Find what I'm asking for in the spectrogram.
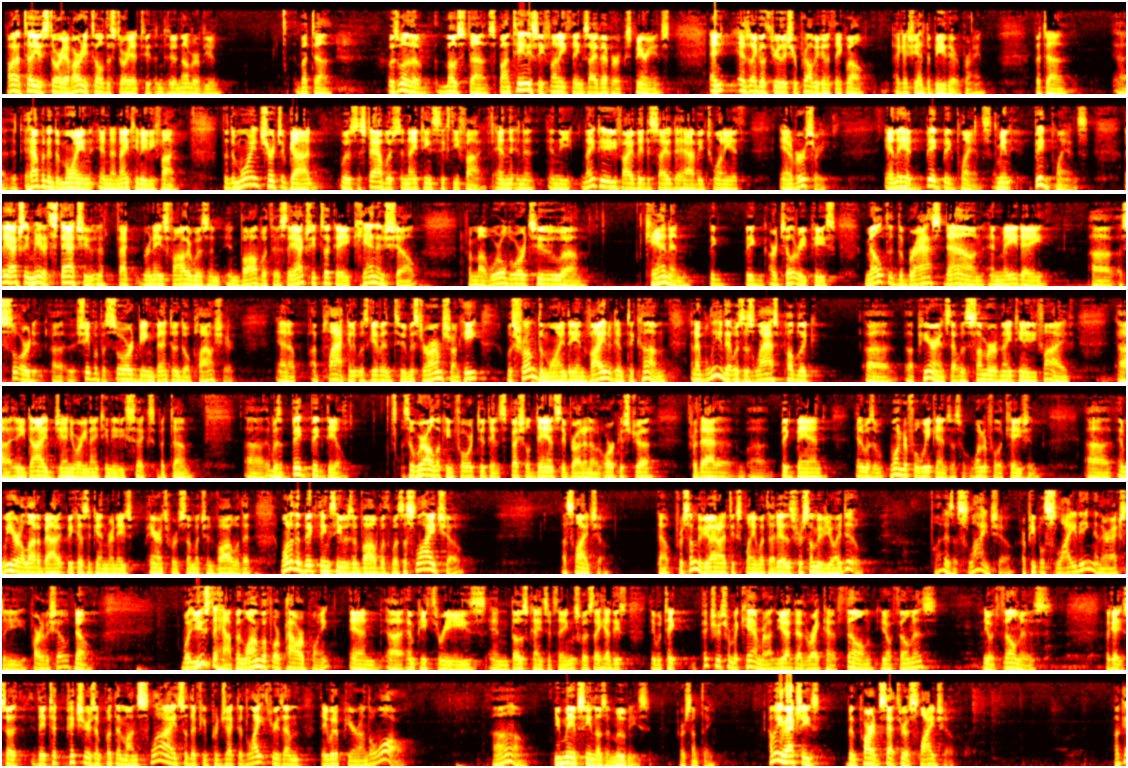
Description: UCG Sermon character development Studying the bible?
